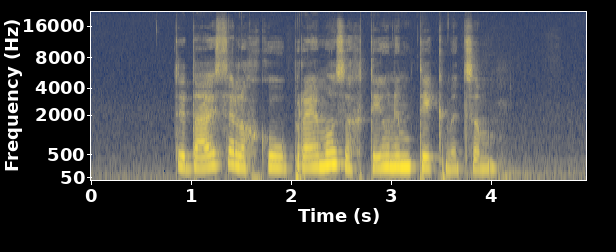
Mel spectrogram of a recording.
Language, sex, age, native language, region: Slovenian, female, 18-29, Slovenian, Gorenjska region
